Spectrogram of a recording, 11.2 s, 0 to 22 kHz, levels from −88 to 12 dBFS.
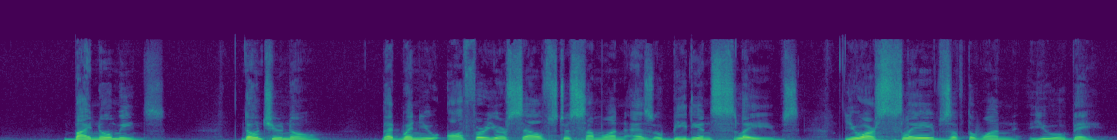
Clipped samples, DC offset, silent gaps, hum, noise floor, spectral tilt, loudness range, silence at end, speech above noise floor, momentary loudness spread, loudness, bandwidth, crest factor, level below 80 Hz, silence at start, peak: under 0.1%; under 0.1%; none; none; -61 dBFS; -6.5 dB/octave; 2 LU; 0.2 s; 41 dB; 13 LU; -20 LUFS; 16 kHz; 20 dB; -50 dBFS; 0.65 s; -2 dBFS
